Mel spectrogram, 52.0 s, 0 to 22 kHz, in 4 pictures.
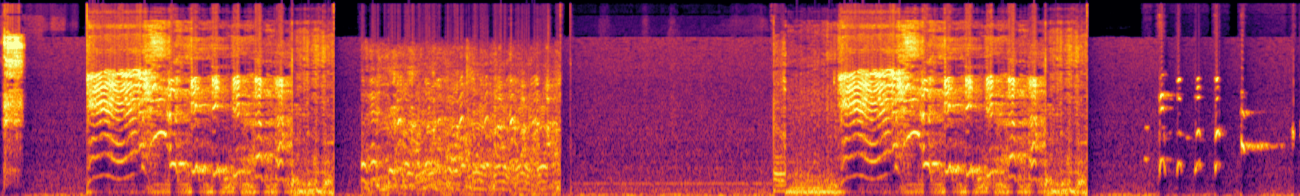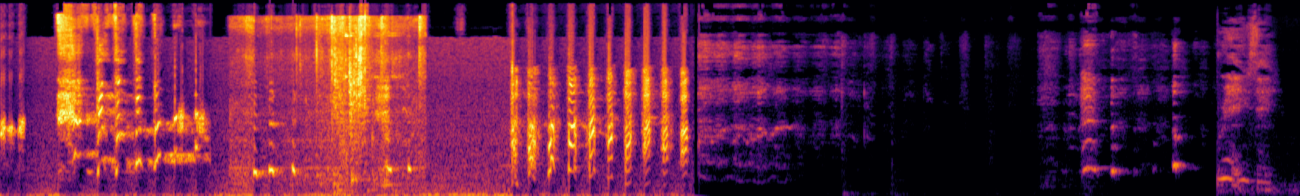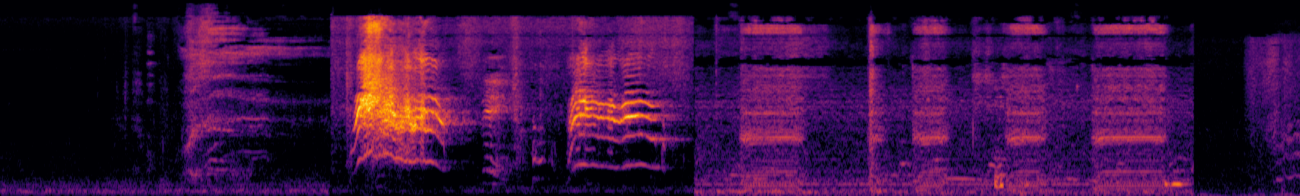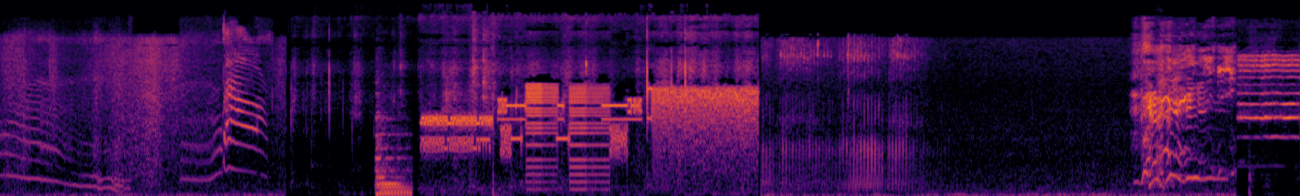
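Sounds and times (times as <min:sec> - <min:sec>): person laughing: 0:08.4 - 0:10.8, 0:11.4 - 0:17.3, 0:18.1 - 0:21.7, 0:43.2 - 0:45.2, 0:50.3 - 0:51.4
cat meowing and yowling: 0:29.5 - 0:30.6, 0:31.7 - 0:32.7, 0:40.8 - 0:41.8, 0:51.4 - 0:52.0.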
